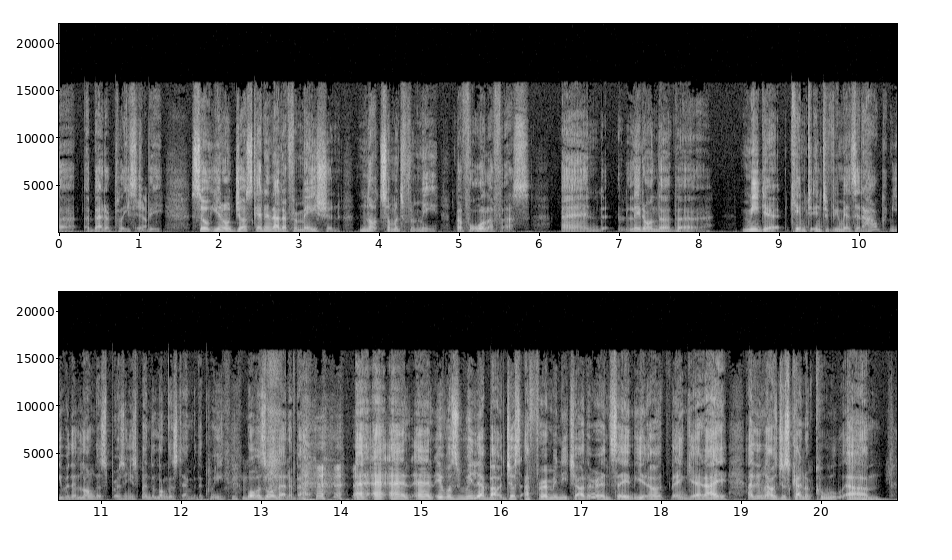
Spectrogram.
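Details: Adult man speaking; Normal speech.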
